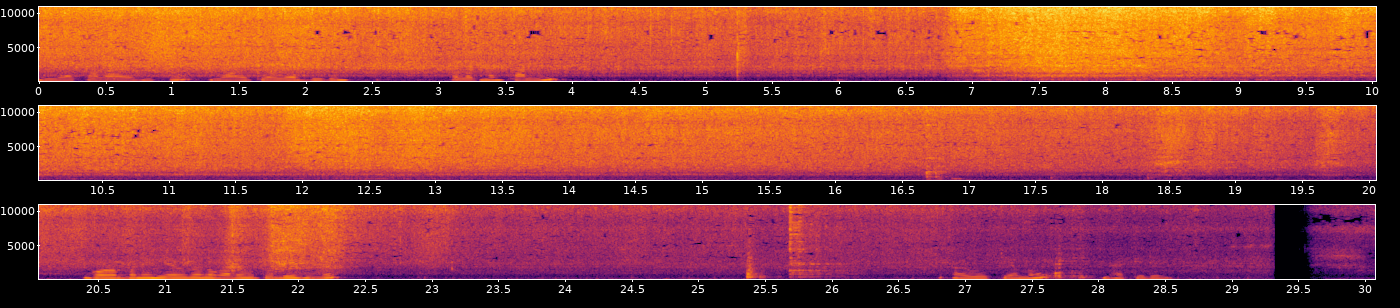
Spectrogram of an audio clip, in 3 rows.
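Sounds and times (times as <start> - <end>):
curry boiling: 0.0 - 24.0
water hissing in hot pan: 0.0 - 24.8
meat and potatoes sizzling: 0.0 - 27.2.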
